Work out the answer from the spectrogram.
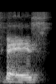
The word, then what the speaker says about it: Bas: Bas I'm afraid I'm is it baz am I am I pronouncing your last name correctly it's Bas just making sure I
